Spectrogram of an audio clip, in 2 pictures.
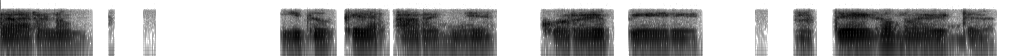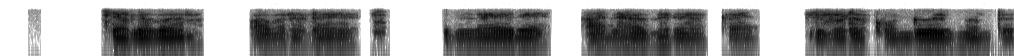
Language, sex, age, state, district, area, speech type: Malayalam, male, 18-30, Kerala, Idukki, rural, conversation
